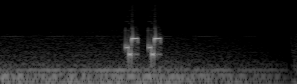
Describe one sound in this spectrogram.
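Two short sharp clicks sound in quick succession.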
